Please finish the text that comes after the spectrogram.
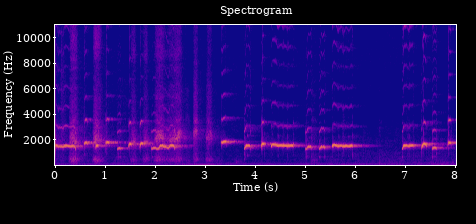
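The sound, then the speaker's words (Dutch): A pet budgerigar named Buk whistles a tune, clear sustained notes forming a melody with short trills and pauses, loud and alone without any talking. “Hij fluit en hij doet alles. Mag ik hem nog een liedje laten zingen?”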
